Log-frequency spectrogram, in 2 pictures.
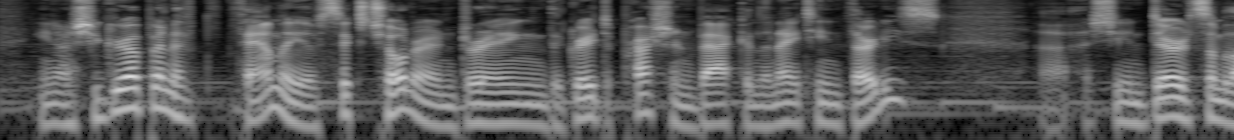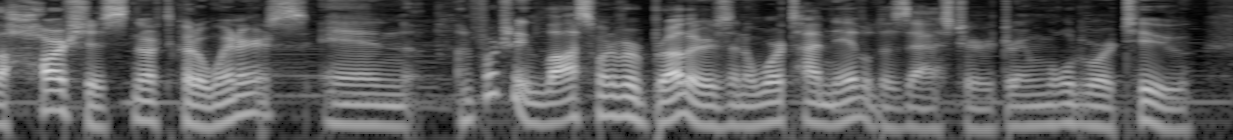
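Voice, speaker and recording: With music in the background, a man with a fairly low pitch talks at a very fast pace using lively intonation. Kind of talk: documentary narration.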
